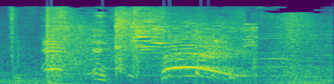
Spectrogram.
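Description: A sudden shattering crash about a third of a second in, followed by a voice whose pitch glides up and down, over background music.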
